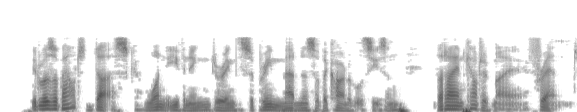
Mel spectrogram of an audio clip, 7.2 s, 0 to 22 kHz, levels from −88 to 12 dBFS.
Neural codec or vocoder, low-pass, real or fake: none; 5.4 kHz; real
